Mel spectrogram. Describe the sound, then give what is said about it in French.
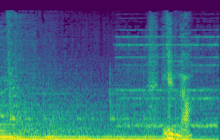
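A home telephone starts ringing partway through, its bright ringing tone rising over a steady low drone that runs underneath the whole time. “Et là, le téléphone se met à sonner.”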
